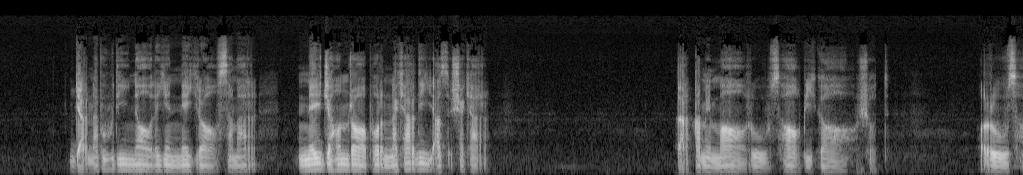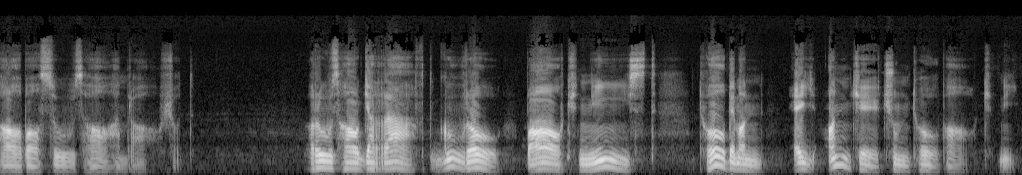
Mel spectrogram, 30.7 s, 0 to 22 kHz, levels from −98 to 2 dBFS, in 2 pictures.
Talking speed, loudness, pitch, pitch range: 75 wpm, -21 LUFS, 90 Hz, 75-105 Hz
